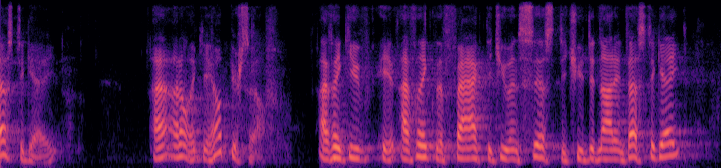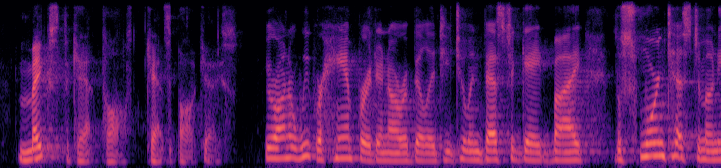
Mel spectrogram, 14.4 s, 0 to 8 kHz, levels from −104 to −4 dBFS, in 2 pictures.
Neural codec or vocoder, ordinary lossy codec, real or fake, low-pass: none; Opus, 32 kbps; real; 7.2 kHz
